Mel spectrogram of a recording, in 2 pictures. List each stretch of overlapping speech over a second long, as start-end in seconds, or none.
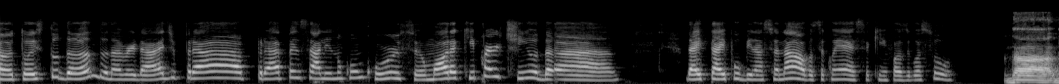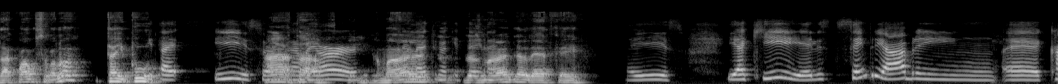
13.2-15.7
